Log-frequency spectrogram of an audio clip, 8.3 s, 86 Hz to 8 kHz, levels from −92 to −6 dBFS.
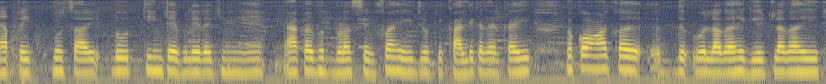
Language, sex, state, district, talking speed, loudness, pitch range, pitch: Hindi, female, Bihar, Saran, 205 wpm, -17 LUFS, 160-175 Hz, 165 Hz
